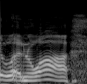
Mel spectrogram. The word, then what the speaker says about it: Lenoir: Lenor Lenoir. It should be Lenoir. That That's the French pronunciation, but it's probably Lenoir uh County Jail.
